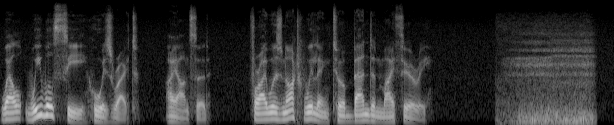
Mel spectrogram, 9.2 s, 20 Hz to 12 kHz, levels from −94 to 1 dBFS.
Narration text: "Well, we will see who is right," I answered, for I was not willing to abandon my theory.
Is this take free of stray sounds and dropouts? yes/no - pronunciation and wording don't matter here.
no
